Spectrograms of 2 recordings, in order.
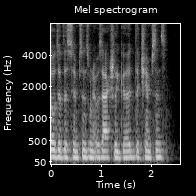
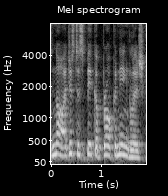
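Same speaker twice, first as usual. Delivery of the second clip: higher-pitched mock Italian accent; 5 semitones higher than usual. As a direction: put on a cartoon Italian accent. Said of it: "and he talks like this".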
